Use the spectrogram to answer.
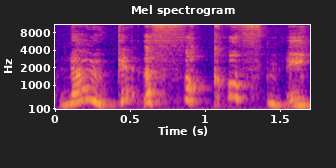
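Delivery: high, slow laughing shout; high laughing get off me; laughing yell. Retold or imitated. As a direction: recoil with a laughing no. Recoiling at foot touch.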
